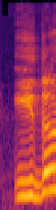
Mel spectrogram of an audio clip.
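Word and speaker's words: either: ईदर और तो हम सब ने पढ़ा हुआ है, ईदर और नीदर नॉर, इसका प्रोनाउंसिएशन आइदर और नाइदर नॉर भी हो सकता है।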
